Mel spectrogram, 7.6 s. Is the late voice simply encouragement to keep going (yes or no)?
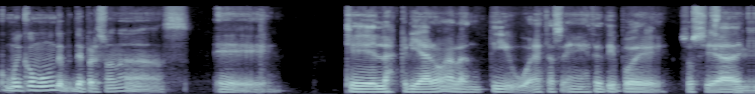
yes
